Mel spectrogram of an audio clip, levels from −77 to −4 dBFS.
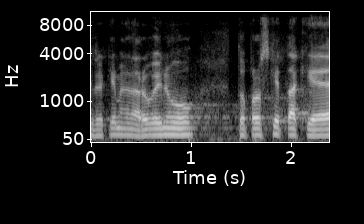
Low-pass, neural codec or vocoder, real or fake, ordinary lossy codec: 9.9 kHz; none; real; Opus, 16 kbps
